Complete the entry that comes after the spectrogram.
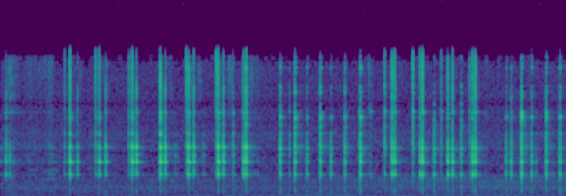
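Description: Long nails tap the glass body of a clear, hollow, empty glass coffee bottle with a metal screw cap, held tilted in the hands. About thirty quick, bright clinks fall in an uneven rhythm, each dying away almost at once. The tapping stays soft and high, with almost nothing low.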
